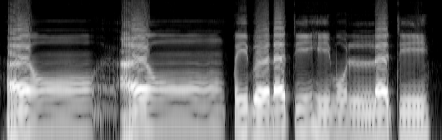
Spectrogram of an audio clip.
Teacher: Nah, di sini yaitu ada bacaan ikhfa hakiki, yang dimana suara nunnya dibaca dibaca dengan menyamarkan suara nunnya kepada huruf qaf. Karena huruf qaf agak jauh ya daripada makhraj huruf nun.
